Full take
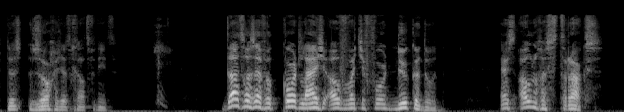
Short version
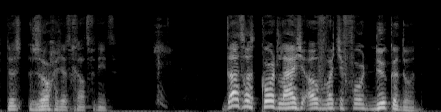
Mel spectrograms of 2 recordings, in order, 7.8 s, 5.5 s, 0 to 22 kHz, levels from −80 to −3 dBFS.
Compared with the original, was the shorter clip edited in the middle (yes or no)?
yes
